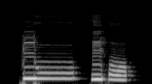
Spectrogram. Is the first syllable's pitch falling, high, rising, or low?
high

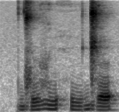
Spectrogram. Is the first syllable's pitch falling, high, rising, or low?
rising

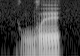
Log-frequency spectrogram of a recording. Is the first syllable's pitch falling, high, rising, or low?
rising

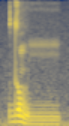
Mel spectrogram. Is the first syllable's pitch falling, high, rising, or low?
high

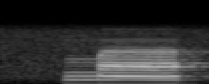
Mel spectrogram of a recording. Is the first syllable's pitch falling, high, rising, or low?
high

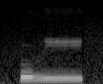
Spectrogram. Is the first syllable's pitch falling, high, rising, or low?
low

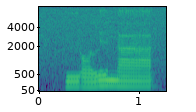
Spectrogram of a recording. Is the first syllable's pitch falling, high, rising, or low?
low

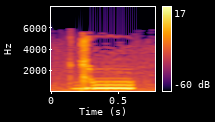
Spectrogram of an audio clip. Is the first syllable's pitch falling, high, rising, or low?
high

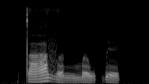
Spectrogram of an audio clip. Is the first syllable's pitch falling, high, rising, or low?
rising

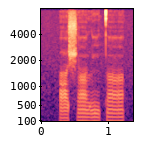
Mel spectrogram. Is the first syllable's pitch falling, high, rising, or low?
low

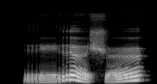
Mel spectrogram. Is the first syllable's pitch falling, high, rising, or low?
low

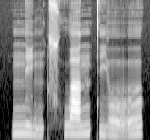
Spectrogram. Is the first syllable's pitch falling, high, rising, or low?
low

